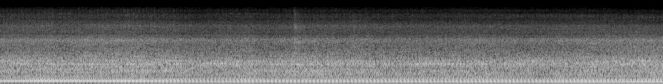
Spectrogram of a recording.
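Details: Cub Cadet GT1554 garden tractor, 2006 27 hp Kohler Courage V-twin, after new ignition coils and belts, blade not engaged: smooth, even run at steady speed with a low, regular beat and no misses; running normally.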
